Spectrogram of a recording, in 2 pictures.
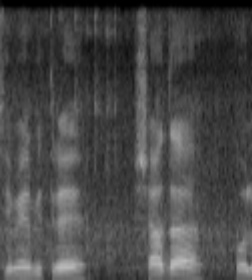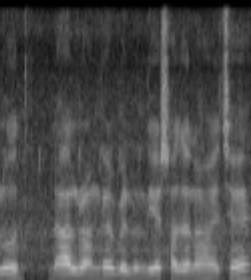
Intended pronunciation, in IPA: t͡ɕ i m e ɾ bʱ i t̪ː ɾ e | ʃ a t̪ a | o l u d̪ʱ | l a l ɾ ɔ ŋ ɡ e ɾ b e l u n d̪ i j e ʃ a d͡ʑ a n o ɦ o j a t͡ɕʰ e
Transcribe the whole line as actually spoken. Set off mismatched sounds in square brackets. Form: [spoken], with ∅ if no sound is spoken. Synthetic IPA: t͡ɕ i m e ɾ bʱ i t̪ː ɾ e | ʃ a [d̪] a | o l u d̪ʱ | l a l ɾ ɔ ŋ ɡ e ɾ b e l u n d̪ i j e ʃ a d͡ʑ a n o ɦ o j [e] t͡ɕʰ e

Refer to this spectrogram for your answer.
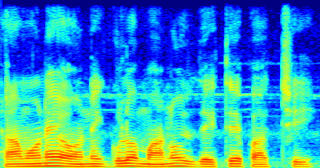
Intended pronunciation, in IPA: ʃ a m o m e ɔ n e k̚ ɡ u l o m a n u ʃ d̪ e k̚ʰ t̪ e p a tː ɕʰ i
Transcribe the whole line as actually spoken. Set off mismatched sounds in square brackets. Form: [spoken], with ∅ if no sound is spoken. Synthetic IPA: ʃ a m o [n] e ɔ n e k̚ ɡ u l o m a n u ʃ d̪ e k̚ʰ t̪ e p a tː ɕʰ i

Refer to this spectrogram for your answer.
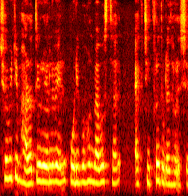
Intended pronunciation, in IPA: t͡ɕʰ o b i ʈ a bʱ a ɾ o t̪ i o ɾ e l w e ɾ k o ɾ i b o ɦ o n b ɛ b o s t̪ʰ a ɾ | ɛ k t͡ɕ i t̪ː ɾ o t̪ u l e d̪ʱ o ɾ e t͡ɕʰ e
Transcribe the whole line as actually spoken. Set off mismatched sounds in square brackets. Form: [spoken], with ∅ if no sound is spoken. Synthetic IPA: t͡ɕʰ o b i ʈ [i] bʱ a ɾ o t̪ i o ɾ e l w e ɾ [p] o ɾ i b o ɦ o n b ɛ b o s t̪ʰ a ɾ | ɛ k t͡ɕ i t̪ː ɾ o t̪ u l e d̪ʱ o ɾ e t͡ɕʰ e

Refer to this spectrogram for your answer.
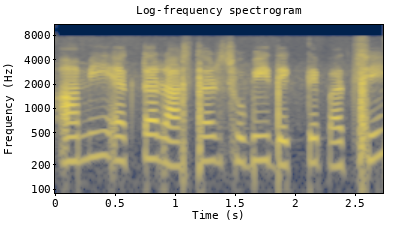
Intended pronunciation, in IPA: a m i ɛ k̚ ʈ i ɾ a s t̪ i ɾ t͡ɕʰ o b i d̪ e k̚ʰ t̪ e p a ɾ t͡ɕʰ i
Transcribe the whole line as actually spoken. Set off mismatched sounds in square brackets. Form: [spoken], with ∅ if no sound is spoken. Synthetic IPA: a m i ɛ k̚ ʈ [a] ɾ a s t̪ [a] ɾ t͡ɕʰ o b i d̪ e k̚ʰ t̪ e p a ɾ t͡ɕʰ i

